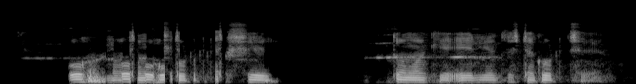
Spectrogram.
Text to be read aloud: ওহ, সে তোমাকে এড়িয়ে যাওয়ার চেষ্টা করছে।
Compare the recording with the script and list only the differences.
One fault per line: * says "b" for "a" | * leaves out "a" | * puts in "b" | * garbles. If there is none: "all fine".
* garbles
* leaves out "যাওয়ার"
